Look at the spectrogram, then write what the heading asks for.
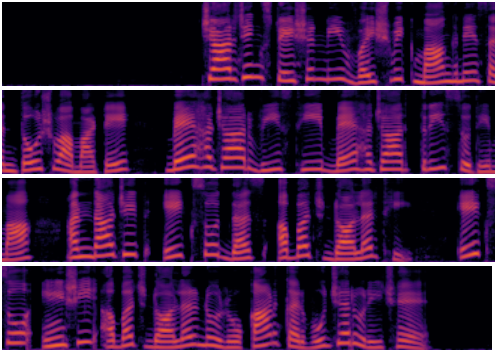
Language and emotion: Gujarati, neutral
